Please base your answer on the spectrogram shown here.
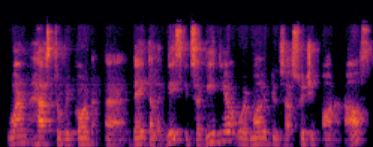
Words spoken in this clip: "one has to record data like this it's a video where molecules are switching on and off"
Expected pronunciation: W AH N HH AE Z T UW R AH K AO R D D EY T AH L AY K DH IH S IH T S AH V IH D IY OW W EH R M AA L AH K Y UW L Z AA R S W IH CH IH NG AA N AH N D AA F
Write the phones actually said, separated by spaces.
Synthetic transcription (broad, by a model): W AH N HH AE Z T UW R AH K AO R D D EY T AH L AY K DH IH S IH T S AH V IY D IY OW W EH R M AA L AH K Y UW L S AA R S W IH CH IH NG AA N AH N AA F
